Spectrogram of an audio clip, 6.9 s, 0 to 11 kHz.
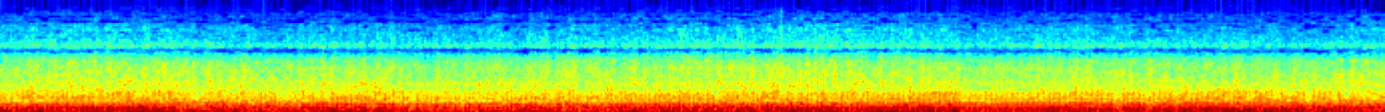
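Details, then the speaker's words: Turbo EFI Predator 212 go-kart (Stage 5), manually tuned with the injector maxed out to run slightly rich at high rpm, floored from the start: steady high-revving drone held flat with no stumbles. Normal full-throttle run to the rev limiter. "But if you floor it from the beginning, then it just keeps going and goes all the way to rev limiter."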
